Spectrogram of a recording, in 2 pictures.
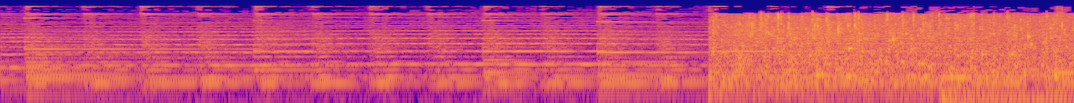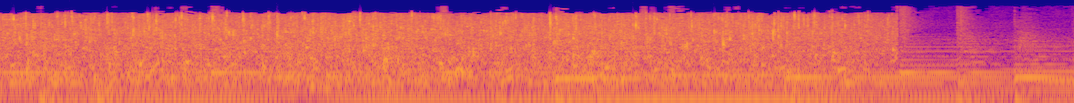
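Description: Running water splashes steadily over a small toy mouse being washed, a loud continuous pour lasting several seconds over light background music.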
